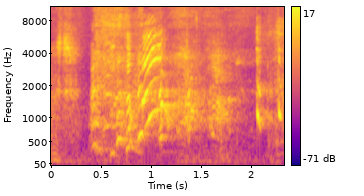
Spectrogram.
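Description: Human laughter, rising in a few bursts and loudest about half a second to a second and a half in.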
